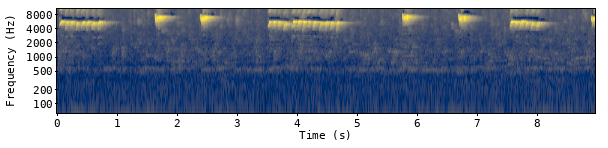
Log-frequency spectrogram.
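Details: Pre-dawn training recording of a brown-throated sunbird delivering dense song: high buzzy trilled phrases alternating with sharp, shrill downslurred whistles, repeated back-to-back in a quiet setting.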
